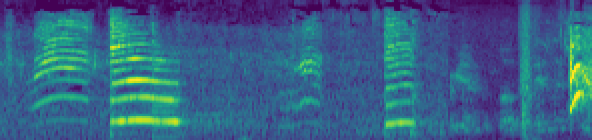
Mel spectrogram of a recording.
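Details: Kitten giving a run of separate meows, some brief and one drawn out and wavering, spaced a second or two apart, with quiet human voices and faint background sounds between them.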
